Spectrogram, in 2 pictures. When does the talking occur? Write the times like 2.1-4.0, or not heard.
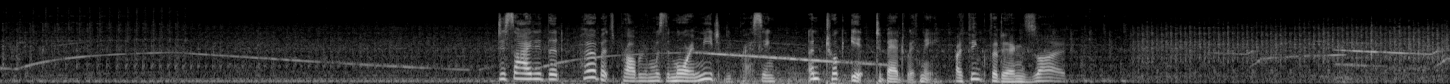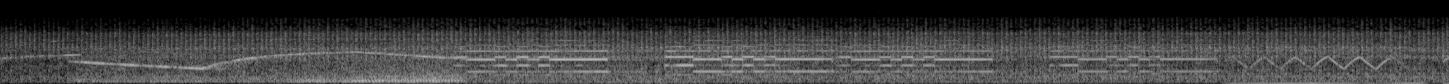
5.0-10.7.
